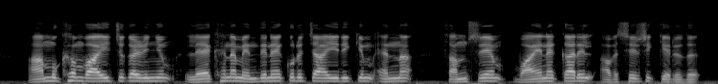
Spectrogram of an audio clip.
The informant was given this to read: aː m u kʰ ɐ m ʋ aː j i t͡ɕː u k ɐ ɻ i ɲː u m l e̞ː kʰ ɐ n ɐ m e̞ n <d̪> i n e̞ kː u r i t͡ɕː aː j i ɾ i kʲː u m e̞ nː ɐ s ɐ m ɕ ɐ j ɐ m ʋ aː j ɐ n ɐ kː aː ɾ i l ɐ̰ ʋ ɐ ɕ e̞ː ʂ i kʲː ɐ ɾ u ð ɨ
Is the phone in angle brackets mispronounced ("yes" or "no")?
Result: no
